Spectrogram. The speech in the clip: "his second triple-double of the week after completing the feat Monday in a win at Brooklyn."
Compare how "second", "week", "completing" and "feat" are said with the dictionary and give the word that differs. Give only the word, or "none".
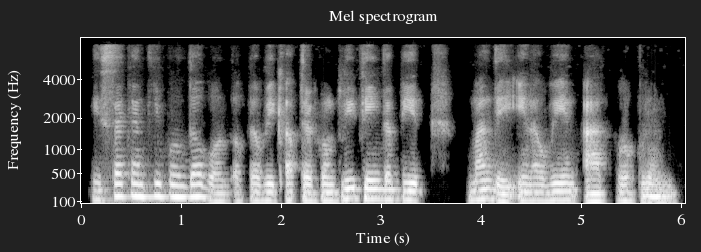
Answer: feat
